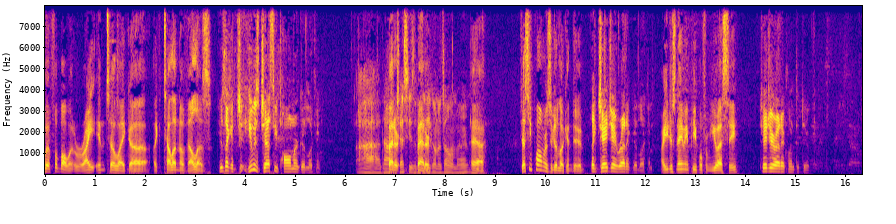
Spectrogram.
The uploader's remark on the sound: live from the YMCA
